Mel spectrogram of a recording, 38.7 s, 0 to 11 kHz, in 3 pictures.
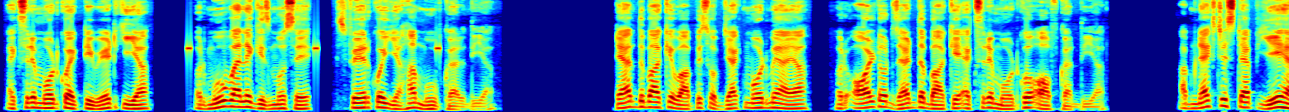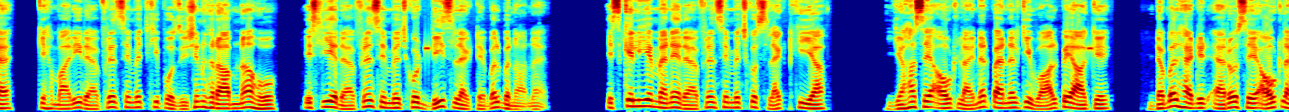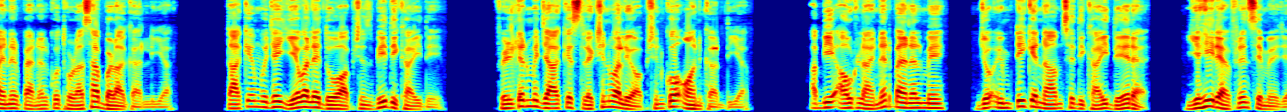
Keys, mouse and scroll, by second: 0.2 alt+z, 1.8 alt+shift+click, 3.4 click, 7.5 Tab, 9.1 alt+z, 17.1 click, 23.7 click, 31.9 click.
